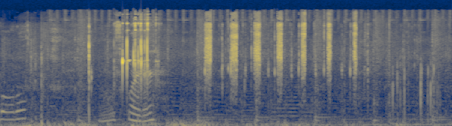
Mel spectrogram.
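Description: Small pump spray bottle squirted in a quick run of sprays, about four or five a second, onto a broken thunderegg to wet it.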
